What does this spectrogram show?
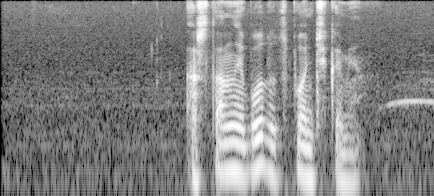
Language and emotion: Russian, neutral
